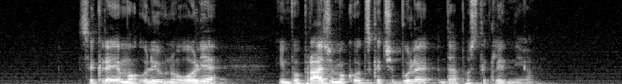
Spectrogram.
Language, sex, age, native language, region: Slovenian, male, 30-49, Slovenian, Gorenjska region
